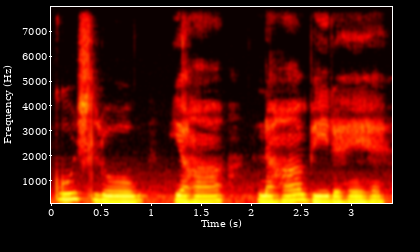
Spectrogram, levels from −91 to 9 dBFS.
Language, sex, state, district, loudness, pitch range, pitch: Hindi, female, Chhattisgarh, Raipur, -14 LUFS, 190-205 Hz, 195 Hz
